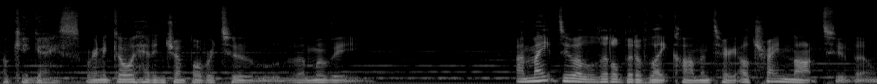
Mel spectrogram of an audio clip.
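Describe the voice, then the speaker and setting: A man's voice: fairly low pitch, moderate pace. A man hosting a casual game livestream, chatting playfully and directly with his viewers. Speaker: livestream host. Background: background music.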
